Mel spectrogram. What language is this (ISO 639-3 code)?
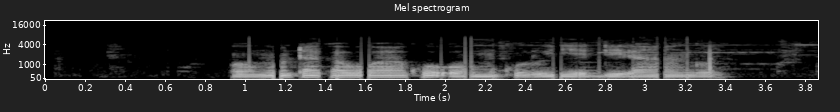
lug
